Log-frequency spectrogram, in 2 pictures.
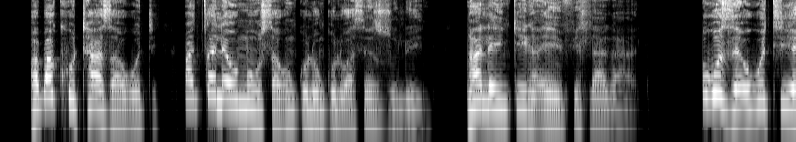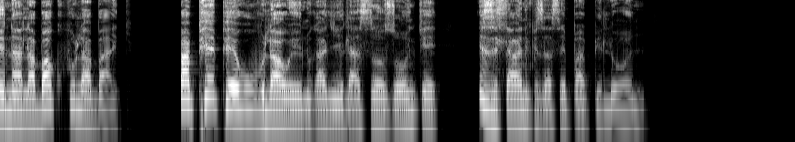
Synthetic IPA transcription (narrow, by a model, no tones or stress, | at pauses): waβakʰutʰazauɣutʰi | βaǀɛlɛumusaɣuŋkʼuluŋkʼuluwasezulwini | ŋalɛiŋkʼiŋaɛjiɱfiɬaɣa̰ːlɔ | uɣuzɛuɣutʰijɛnalaβakʰulaβa̰ːkʰɛ̥ | βapʰɛpʰɛɣuβulawenuɣaɲɛlasizɔzɔŋkʼɛ | iziɬaɣanipʰis̬asɛb̥ʱab̥ʱiloːni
